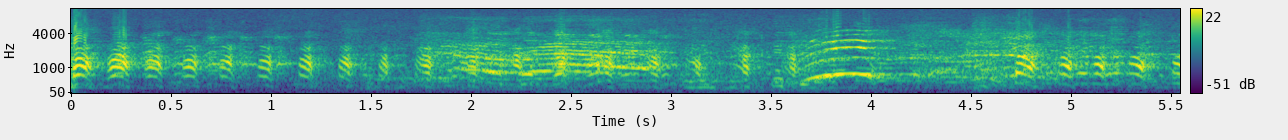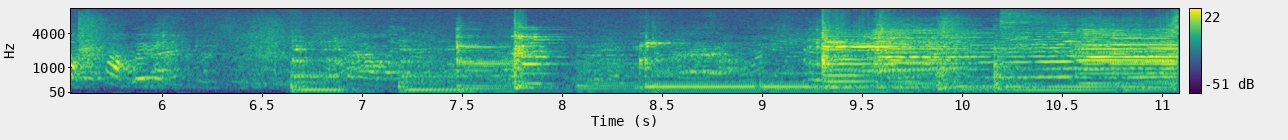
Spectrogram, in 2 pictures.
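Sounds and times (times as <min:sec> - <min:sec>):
voices and chatter: 0:01.4 - 0:11.0
band playing slow blues: 0:06.5 - 0:11.0.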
